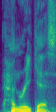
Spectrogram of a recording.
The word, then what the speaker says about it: Henriques: Well, I say Moises Henriques, but that's probably not consistent to how my dad says it and his descendants before him. So, but yeah, I would say Moises Henriques, basically just how it's spelt, or without the I in the first name.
